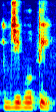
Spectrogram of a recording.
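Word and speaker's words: Djibouti: ये Somalia, Ethiopia, Eritrea और जिबूती है ना, जिसकी स्पेलिंग डी से स्टार्ट होती है।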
